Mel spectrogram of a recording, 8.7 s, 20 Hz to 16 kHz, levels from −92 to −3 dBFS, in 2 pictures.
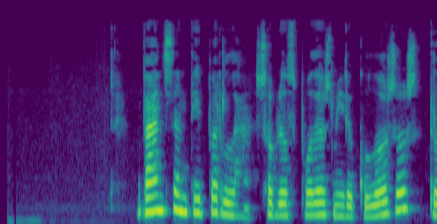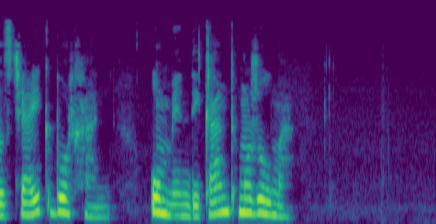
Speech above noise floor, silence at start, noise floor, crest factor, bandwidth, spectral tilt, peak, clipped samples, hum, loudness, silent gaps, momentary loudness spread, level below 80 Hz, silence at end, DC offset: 49 dB; 1.4 s; -70 dBFS; 22 dB; 11 kHz; -5.5 dB/octave; -2 dBFS; under 0.1%; none; -22 LUFS; none; 10 LU; -72 dBFS; 1.45 s; under 0.1%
